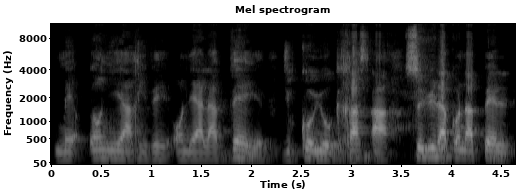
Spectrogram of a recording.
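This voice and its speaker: A man's voice: mid-range voice, steady tone, moderate pace, darkish tone. A man with an Ivorian accent, working as master of ceremonies at a fight event, hyping up a live audience with emphatic, repeated phrases.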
